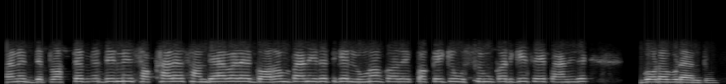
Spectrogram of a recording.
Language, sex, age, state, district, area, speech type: Odia, female, 45-60, Odisha, Angul, rural, conversation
